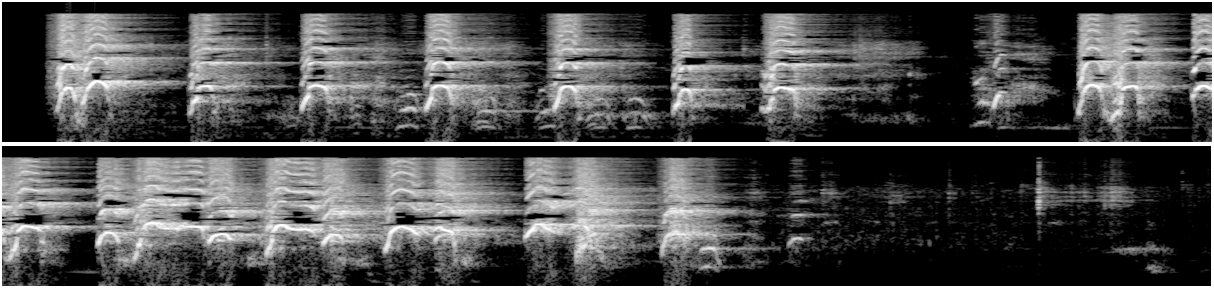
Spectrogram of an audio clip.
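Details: German hunting terriers (Deutscher Jagdterrier) Anja v Jagdwald and Bagira out on a walk: loud, sharp, harmonic barks in quick runs, about two a second, with a short pause midway and quieter sounds trailing at the end.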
